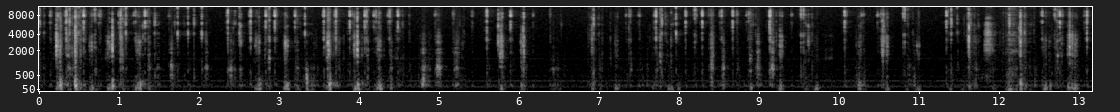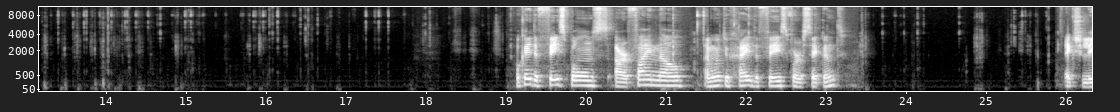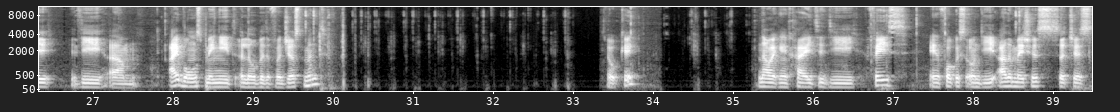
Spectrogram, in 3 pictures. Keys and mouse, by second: 0.0-1.2 typing, 0.0 middle click, 0.4 shift+middle click, 0.5 click, 1.0 middle click, 1.7 middle click, 1.8 middle click, 1.9 middle click, 2.3 click, 2.4 middle click, 2.7-4.2 typing, 2.9 click, 3.2 middle click, 4.2 click, 4.4 click, 4.5 middle click, 5.2 middle click, 5.4 click, 5.7 z, 6.0 z, 6.2 click, 6.5 middle click, 7.2 z, 7.3 click, 7.8 middle click, 7.9 middle click, 8.1 shift+click, 8.3 shift+click, 8.6 shift+click, 8.8 shift+click, 8.9 middle click, 9.2 z, 9.4 click, 9.6 middle click, 9.7 g, 10.2 ctrl+click, 10.5 ctrl+click, 10.5 g, 10.8 middle click, 10.9 g, 11.4 middle click, 11.5 shift+middle click, 12.1 middle click, 12.2 shift+middle click, 12.4 middle click, 12.5-16.9 typing, 12.7 click, 12.9 ctrl+z, 13.0 click, 13.2 ctrl+z, 13.3 click, 13.7 click, 13.9 shift+middle click, 14.6 middle click, 14.8 click, 15.1 middle click, 15.2 click, 15.3 click, 16.0 middle click, 16.1 click, 16.4 middle click, 16.5 shift+middle click, 16.6 middle click, 16.8 click, 17.2 click, 17.5 click, 17.8 middle click, 18.1 middle click, 18.7 middle click, 18.8 middle click, 20.9 Tab, 21.4 click, 21.9 middle click, 23.5 h, 23.5 middle drag, 23.9 middle drag, 24.1 shift+middle click, 24.2-24.6 middle drag, 24.8 ctrl+z, 25.0 ctrl+z, 25.2 Tab, 25.4 click, 25.5 g, 28.4 z, 29.7 click, 29.8-32.9 typing, 30.6 click, 31.2 click, 32.1 click, 32.5 ctrl+click, 33.0 middle click, 34.1 middle click, 34.2 middle click, 34.5 g, 34.7 middle click, 34.8 Tab, 34.9 middle click, 35.1 middle click, 36.8 h, 37.3-37.6 middle drag, 39.2 r, 39.3 r.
